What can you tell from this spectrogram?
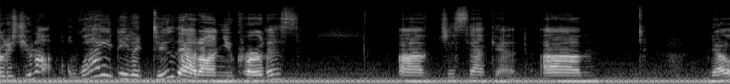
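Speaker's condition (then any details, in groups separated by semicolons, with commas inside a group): No condition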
